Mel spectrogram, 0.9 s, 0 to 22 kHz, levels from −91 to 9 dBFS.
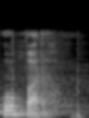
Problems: none marked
